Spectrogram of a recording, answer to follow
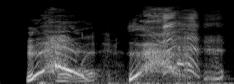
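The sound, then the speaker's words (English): Two loud, strained vocal bursts from people imitating ape and zombie noises, each swooping up and down in pitch like a hooting groan, with a brief pause between them. “We are making ape noises. Zombie noises.”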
